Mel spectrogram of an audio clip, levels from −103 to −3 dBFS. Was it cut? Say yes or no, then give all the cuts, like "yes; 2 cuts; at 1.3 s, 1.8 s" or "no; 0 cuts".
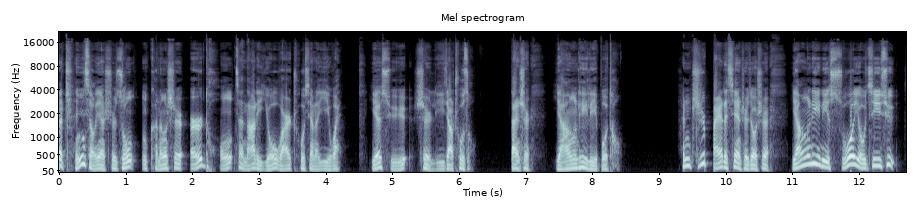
yes; 1 cut; at 4.5 s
